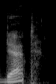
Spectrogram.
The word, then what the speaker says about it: debt: It is mute in det, debtor, subtle, doubt, lamb, limb, dumb, thumb, climb, comb, womb.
